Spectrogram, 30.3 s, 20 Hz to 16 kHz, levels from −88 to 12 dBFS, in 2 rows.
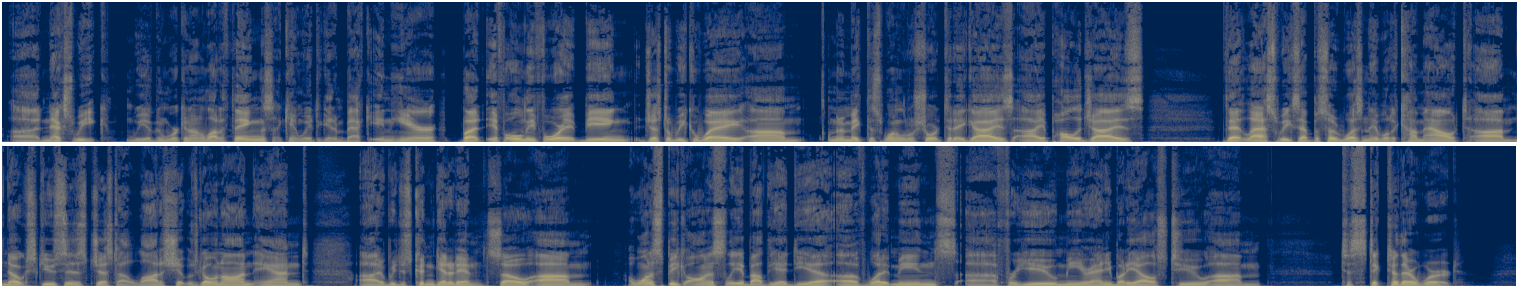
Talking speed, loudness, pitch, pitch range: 200 wpm, -24 LUFS, 110 Hz, 100-115 Hz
